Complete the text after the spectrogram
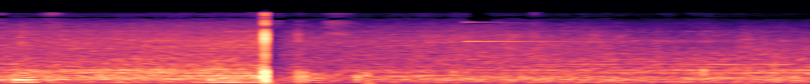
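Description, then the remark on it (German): A steady, broad roar of an airplane passing overhead behind the speaker beside a street, mixed with wind and outdoor rumble, interrupted by one sharp knock partway through. “Jetzt ist auch noch ein Flugzeug hinter mir.”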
